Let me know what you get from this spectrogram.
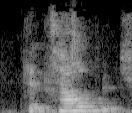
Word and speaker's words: catalpa: The request includes removal of a mature, how do you pronounce that tree? – Catalpa. – Thank you. Catalpa tree in the park road to allow the installation of the new driveway approach.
